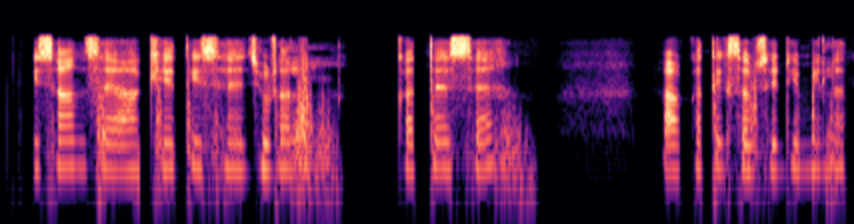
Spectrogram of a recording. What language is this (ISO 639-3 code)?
mai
